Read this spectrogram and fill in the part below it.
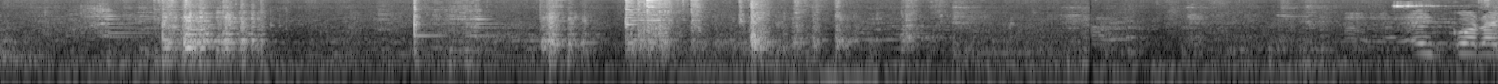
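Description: Boiled eggs being lifted out of a pot of water, a few clinks of a spoon against metal ringing out close by, with a faint background hum and no talking.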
